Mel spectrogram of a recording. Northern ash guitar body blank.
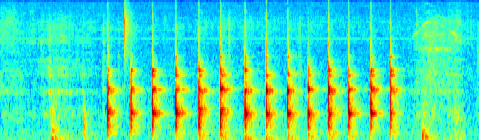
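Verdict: Poor tone.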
